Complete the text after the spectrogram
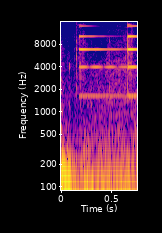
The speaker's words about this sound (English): Can you hit that bell again?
